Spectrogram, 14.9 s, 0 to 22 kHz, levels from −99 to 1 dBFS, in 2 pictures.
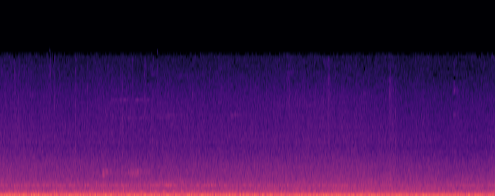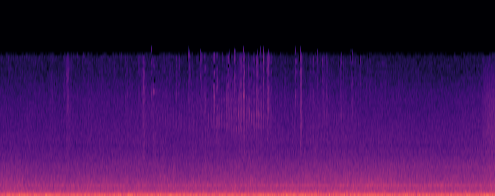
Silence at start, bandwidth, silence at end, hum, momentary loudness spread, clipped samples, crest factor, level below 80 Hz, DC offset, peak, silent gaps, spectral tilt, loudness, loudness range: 0 s; 15 kHz; 0 s; none; 2 LU; under 0.1%; 14 dB; -36 dBFS; under 0.1%; -20 dBFS; none; -7 dB/octave; -37 LUFS; 0 LU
